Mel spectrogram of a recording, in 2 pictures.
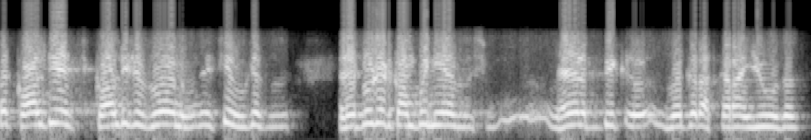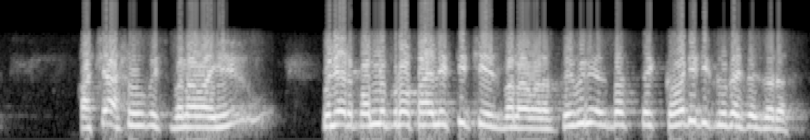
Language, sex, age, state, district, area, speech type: Kashmiri, male, 30-45, Jammu and Kashmir, Bandipora, rural, conversation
